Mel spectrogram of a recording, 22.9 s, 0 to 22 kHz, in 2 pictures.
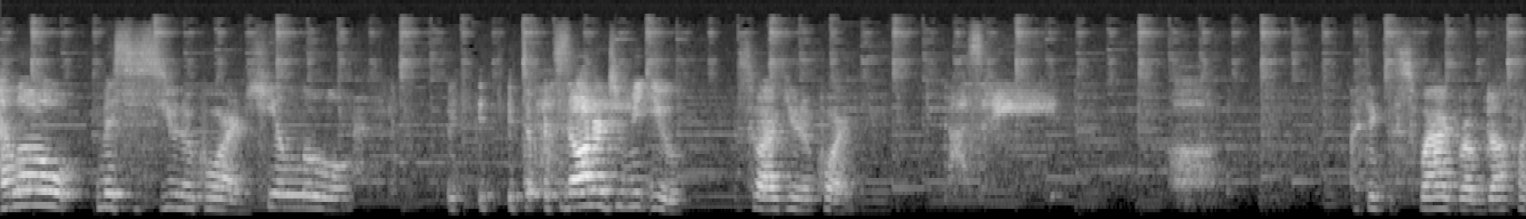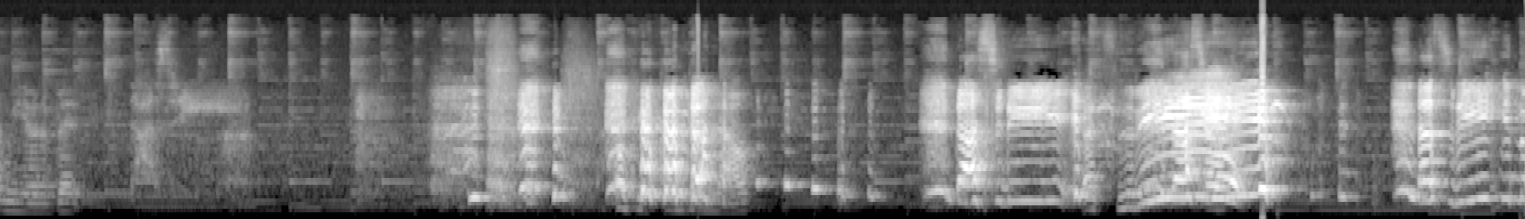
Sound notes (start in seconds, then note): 8.9 gasps; 14.7 both laughing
